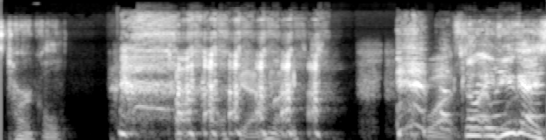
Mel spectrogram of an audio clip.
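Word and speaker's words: Tarkuhl: actually no it's like it's spelled like uh like sparkle but it's terkel yeah so if you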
